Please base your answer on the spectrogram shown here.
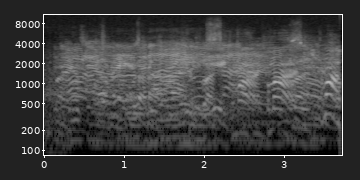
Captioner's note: indistinct chatter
